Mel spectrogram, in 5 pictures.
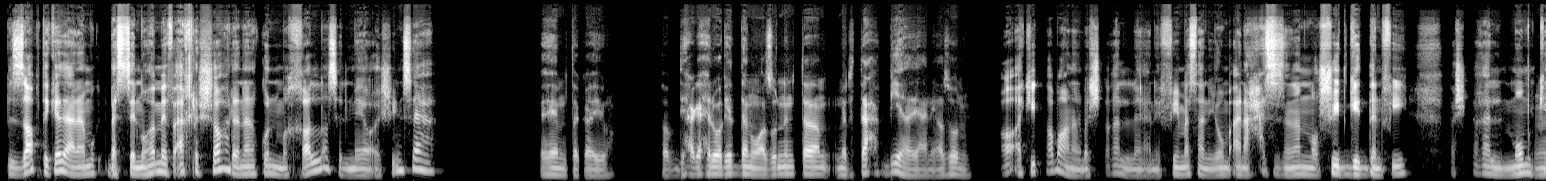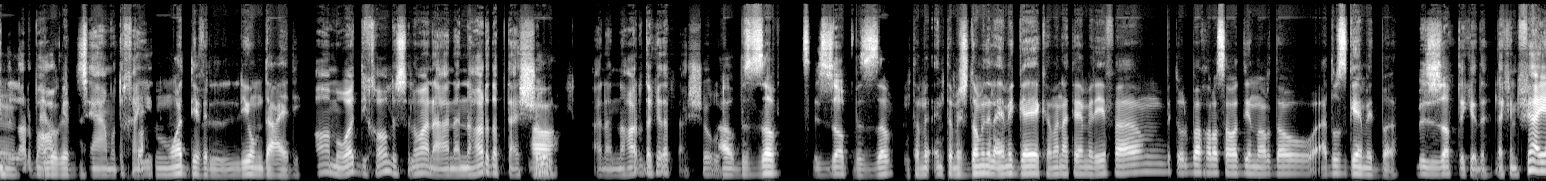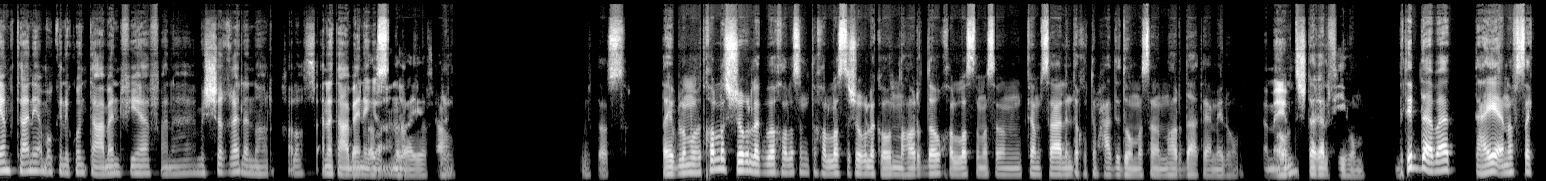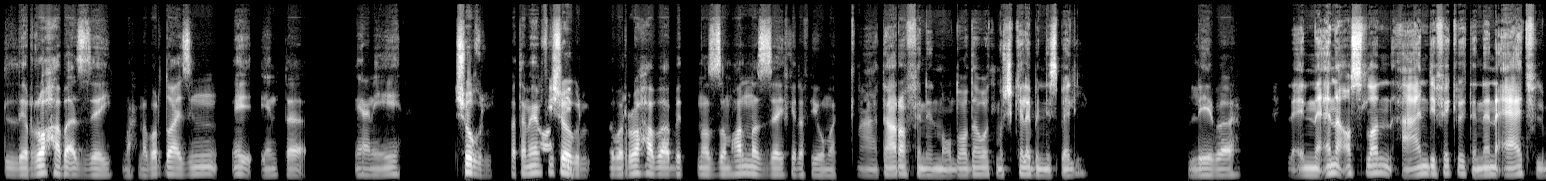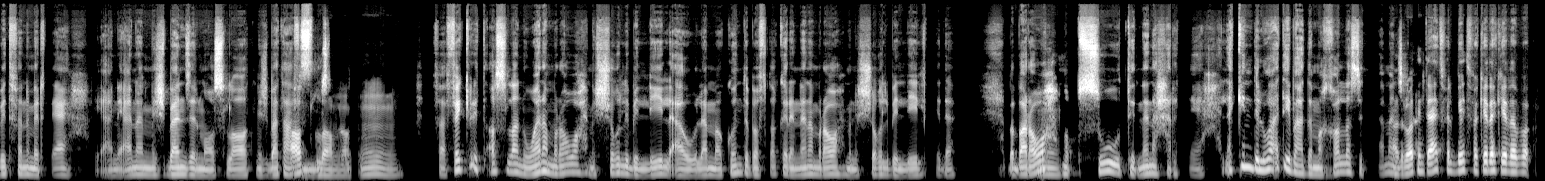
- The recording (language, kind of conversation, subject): Arabic, podcast, إزاي تخلي البيت مناسب للشغل والراحة مع بعض؟
- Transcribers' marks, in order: tapping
